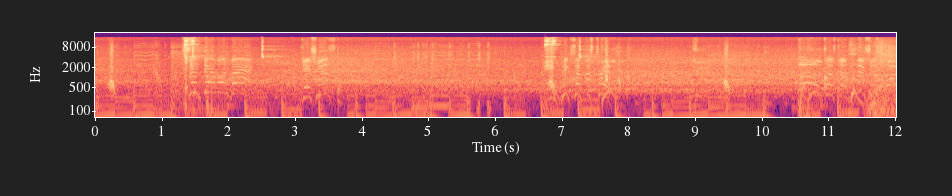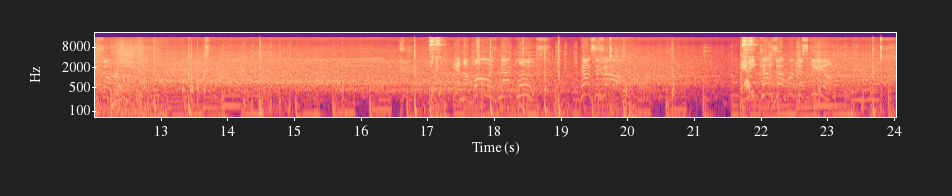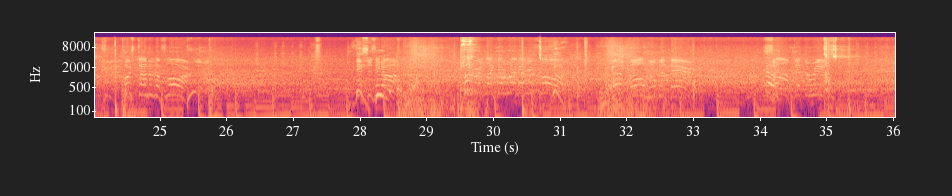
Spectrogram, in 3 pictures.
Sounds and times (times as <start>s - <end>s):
Music: 0.0s - 36.0s
Speech: 1.4s - 2.4s, 3.1s - 3.6s, 6.9s - 7.8s, 10.6s - 12.4s, 17.4s - 20.1s, 21.7s - 23.1s, 24.4s - 25.6s, 27.9s - 28.6s, 29.5s - 31.2s, 31.8s - 33.0s, 34.1s - 35.3s.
